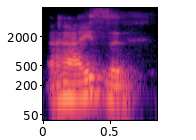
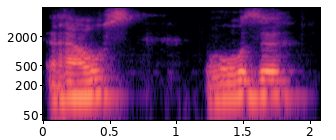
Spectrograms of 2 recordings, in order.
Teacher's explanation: o modo de produção, o ar vai vibrar, e vai ser aqui na úvula. A úvula, a nossa campainha que a gente tem aqui atrás na garganta.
